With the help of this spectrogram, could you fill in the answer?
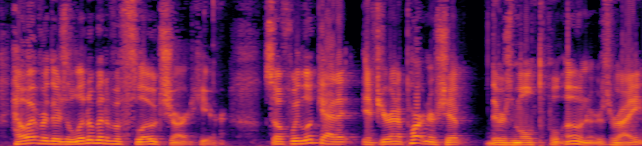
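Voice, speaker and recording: At a fairly quick pace, a man talks in a bright, sharp tone. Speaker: financial advisor. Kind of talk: explainer video. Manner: fast.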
